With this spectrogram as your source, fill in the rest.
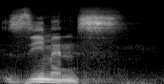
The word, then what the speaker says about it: Siemens: So the Germans say Siemens. Siemens. Americans say Siemens. Not the S-E one. Okay. It's S-I-E.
